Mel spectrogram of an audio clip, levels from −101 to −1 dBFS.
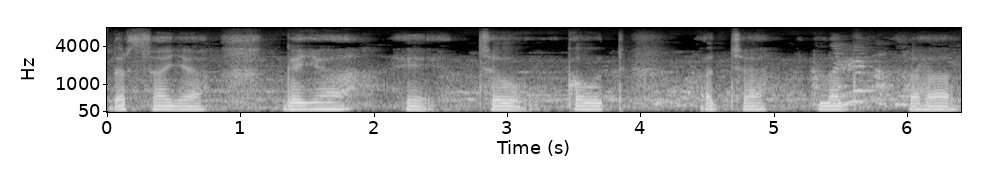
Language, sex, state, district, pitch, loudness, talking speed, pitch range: Hindi, male, Rajasthan, Bikaner, 115 Hz, -19 LUFS, 85 wpm, 110-115 Hz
